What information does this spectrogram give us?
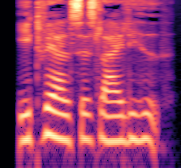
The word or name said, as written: etværelseslejlighed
